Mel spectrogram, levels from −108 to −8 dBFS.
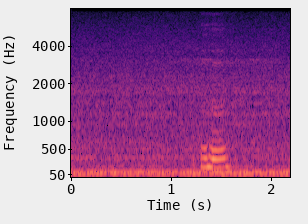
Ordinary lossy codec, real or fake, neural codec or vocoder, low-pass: none; real; none; none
